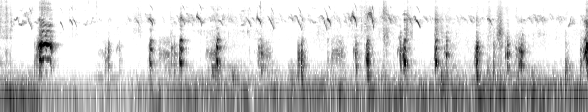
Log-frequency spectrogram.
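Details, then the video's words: Newly hatched chicks chirping: sparse high, thin peeps sliding downward, scattered irregularly among low, short clucking notes and soft background rumble. "Just New Hatched Chicks Chirping Sound"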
